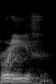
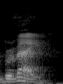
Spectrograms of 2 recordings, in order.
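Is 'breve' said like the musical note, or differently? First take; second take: musical note; differently. First: It sounds like the musical note breve. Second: It sounds unlike the musical note breve. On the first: The speaker calls it wrong. "which is because it's spelled B-R-E-V-E, like the musical note" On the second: The speaker calls it right. "But apparently it's frenulum breve"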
